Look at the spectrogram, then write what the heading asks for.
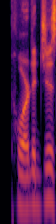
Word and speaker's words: portage: Can you tell us a little bit about portages? Now you're using the more French or Canadian I am, yeah. portage pronunciation.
